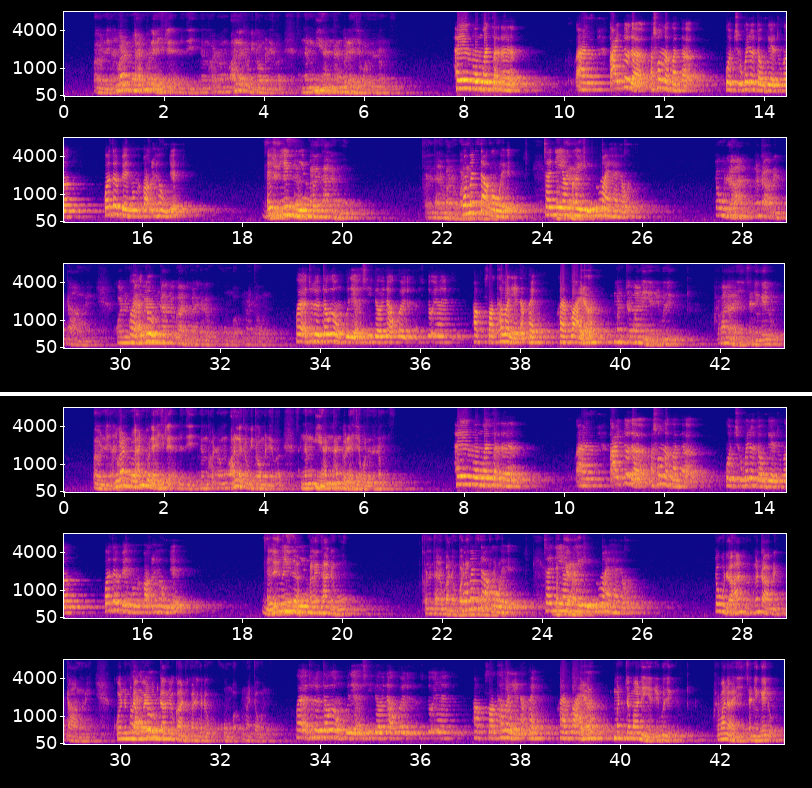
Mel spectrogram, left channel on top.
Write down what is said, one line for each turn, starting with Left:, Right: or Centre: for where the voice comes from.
Right: ꯑꯗꯨꯅꯦ ꯑꯗꯨꯀꯥꯟꯗ ꯅꯣꯏ ꯍꯟꯗꯣꯔꯦ ꯍꯥꯏꯁꯤꯜꯂꯦ ꯑꯗꯨꯗꯤ ꯅꯪ ꯑꯃꯨꯛ ꯍꯜꯂꯒ ꯇꯔꯛꯀꯦ ꯇꯧꯔꯝꯕꯅꯦꯕ ꯅꯪ
Left: ꯎꯝ
Right: ꯃꯤ ꯍꯟ ꯍꯟꯗꯣꯔꯦ ꯍꯥꯏꯖꯤꯜꯂꯛ ꯑꯣꯅꯔꯦꯔꯝ
Left: ꯍꯌꯦꯡ ꯅꯣꯡꯃꯥꯢ ꯆꯠꯂꯦ ꯀꯥꯏꯗꯩꯅꯣ ꯀꯥꯏꯗꯅꯣꯗ ꯑꯁꯣꯝ ꯅꯥꯀꯟꯗ ꯄꯣꯠꯁꯨ ꯀꯩꯅꯣ ꯇꯧꯗꯦ ꯑꯗꯨꯒ ꯀ꯭ꯋꯥꯇꯔ ꯄꯦꯟꯒꯨꯝꯕ ꯄꯥꯛ ꯂꯩꯍꯧꯗꯦ ꯑꯩꯁꯨ
Right: ꯂꯤꯕꯅꯤꯗ
Left: ꯌꯦꯡꯗꯤ ꯌꯦꯡꯉꯨꯕꯅꯤ
Right: ꯀꯂꯦꯟ ꯊꯥꯗꯕꯨ ꯀꯥꯂꯦꯟ ꯊꯥ ꯌꯧꯀꯥꯟꯗꯕꯨ ꯚꯥꯔꯤ
Left: ꯃꯃꯟ
Right: ꯑꯃ ꯊꯣꯡꯉꯅꯤꯗ
Left: ꯇꯥꯡꯍꯧꯋꯦ ꯆꯅꯤꯌꯥꯡꯈꯩ
Right: ꯂꯨꯄꯥ ꯀꯌꯥ ꯍꯥꯏ
Left: ꯑꯗꯨꯃꯥꯏꯅ ꯍꯥꯏꯍꯧꯋꯦ
Right: ꯇꯧꯕꯗꯤ ꯑꯍꯥꯟꯕ ꯉꯟꯇꯥꯕꯨꯗꯤ ꯇꯥꯡꯕꯅꯤ ꯀꯣꯟꯅ ꯅꯨꯃꯤꯗꯥꯡꯋꯥꯏꯔꯝ
Left: ꯍꯣꯏ ꯑꯗꯨ
Right: ꯅꯨꯃꯤꯗꯥꯡ ꯌꯧꯀꯥꯟꯗ ꯗꯨꯀꯥꯟ ꯈꯔꯗꯤ ꯇꯧ ꯍꯣꯡꯕ ꯑꯗꯨꯃꯥꯏꯅ ꯇꯧꯕꯅꯤ
Left: ꯍꯣꯏ ꯑꯗꯨꯗ ꯇꯧꯗꯧꯄꯨꯗꯤ ꯑꯁꯤꯗ ꯑꯣꯏꯅ ꯑꯩꯈꯣꯏ ꯑꯁꯤꯗ ꯑꯣꯏꯅ ꯐꯥꯛ ꯄꯥꯛꯊꯕꯅꯍꯦꯟꯅ ꯐꯩ ꯈꯔ ꯄꯥꯏꯔꯒ
Right: ꯃꯃꯟ ꯃꯃꯟ ꯆꯞ ꯃꯥꯟꯅꯩꯌꯦ ꯑꯗꯨꯏꯕꯨꯗꯤ ꯁꯨꯃꯥꯏꯅ ꯍꯥꯏꯗꯤ ꯆꯅꯤꯌꯥꯡꯈꯩꯗꯣ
